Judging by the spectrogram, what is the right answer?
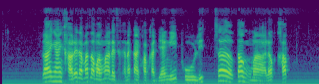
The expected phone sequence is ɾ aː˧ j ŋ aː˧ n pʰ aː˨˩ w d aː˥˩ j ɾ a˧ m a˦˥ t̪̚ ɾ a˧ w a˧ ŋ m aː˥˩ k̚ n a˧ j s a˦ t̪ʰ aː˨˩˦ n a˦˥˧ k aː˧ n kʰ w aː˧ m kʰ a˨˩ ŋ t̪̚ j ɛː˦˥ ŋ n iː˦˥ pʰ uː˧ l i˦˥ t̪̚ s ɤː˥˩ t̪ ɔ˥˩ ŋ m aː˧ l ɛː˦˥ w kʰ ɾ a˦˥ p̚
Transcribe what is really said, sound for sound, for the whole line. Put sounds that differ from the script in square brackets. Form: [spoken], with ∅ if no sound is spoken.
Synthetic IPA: ɾ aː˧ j ŋ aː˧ n [kʰ] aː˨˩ w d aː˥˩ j ɾ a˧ m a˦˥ t̪̚ ɾ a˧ w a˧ ŋ m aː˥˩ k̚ n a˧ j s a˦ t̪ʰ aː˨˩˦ n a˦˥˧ k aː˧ n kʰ w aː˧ m kʰ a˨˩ [∅] t̪̚ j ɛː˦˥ ŋ n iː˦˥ pʰ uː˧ l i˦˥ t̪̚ s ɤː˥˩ t̪ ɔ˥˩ ŋ m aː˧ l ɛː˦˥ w kʰ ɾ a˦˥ p̚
